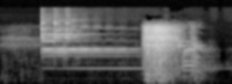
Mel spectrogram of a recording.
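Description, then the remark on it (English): A single clear bell strike rings out with a steady, sustained tone for over a second, then a loud, breathy burst of voice-like noise cuts in and fades away. “Don't shame bell me.”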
